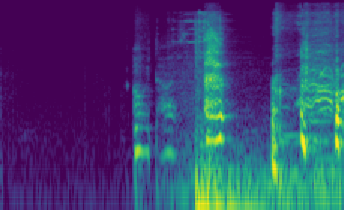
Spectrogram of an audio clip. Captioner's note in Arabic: يسعل; يضحك إيفان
